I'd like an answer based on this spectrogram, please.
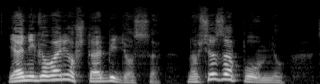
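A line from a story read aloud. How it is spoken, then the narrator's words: Calm reply. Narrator (Russian): спокойно ответил Дмитрий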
